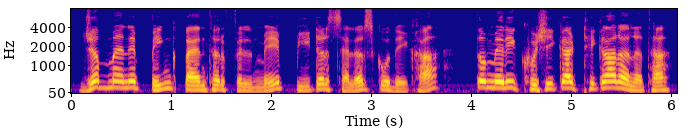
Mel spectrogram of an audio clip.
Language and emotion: Hindi, happy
